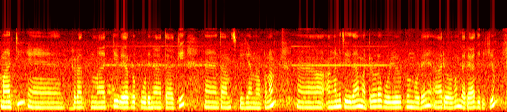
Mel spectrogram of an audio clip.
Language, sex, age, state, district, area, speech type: Malayalam, female, 30-45, Kerala, Alappuzha, rural, spontaneous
